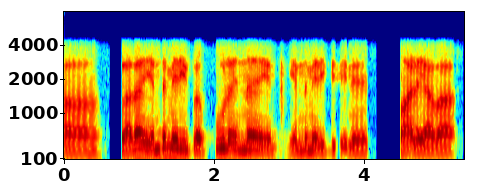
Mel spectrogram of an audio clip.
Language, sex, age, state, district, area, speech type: Tamil, male, 18-30, Tamil Nadu, Perambalur, rural, conversation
